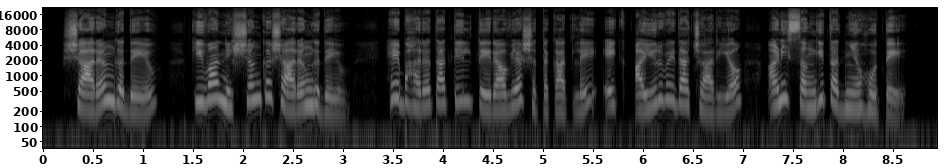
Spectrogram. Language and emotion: Marathi, neutral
